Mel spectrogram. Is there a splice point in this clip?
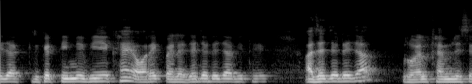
no; 0 cuts

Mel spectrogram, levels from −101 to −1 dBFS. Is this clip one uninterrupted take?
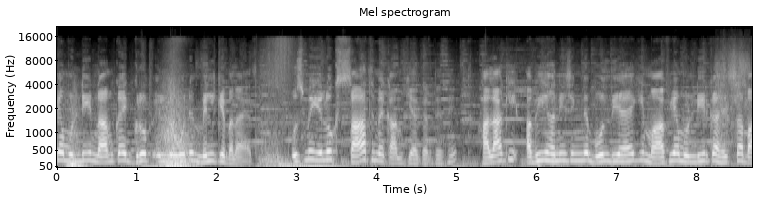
yes; 0 cuts

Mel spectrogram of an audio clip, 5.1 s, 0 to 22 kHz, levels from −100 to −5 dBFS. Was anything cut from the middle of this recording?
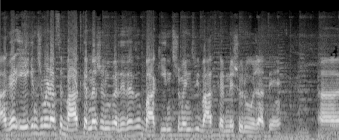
no; 0 cuts

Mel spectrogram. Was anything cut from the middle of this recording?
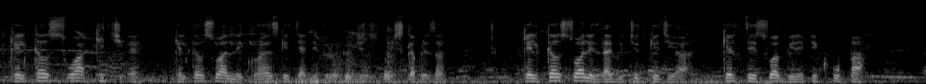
yes; 1 cut; at 1.7 s

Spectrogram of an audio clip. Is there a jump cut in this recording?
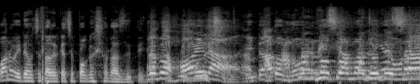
yes; 1 cut; at 1.5 s

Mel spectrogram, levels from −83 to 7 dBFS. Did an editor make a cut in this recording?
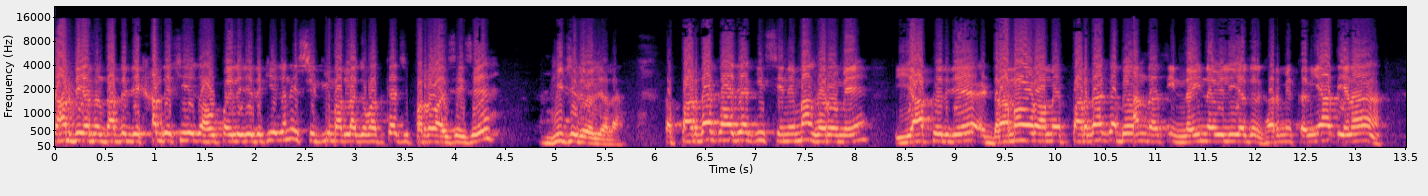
yes; 2 cuts; at 1.1 s, 10.8 s

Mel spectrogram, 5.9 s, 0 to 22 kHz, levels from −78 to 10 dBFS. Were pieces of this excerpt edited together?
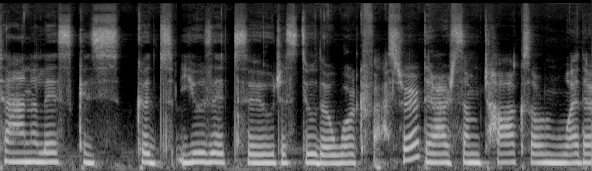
yes; 2 cuts; at 1.8 s, 4.3 s

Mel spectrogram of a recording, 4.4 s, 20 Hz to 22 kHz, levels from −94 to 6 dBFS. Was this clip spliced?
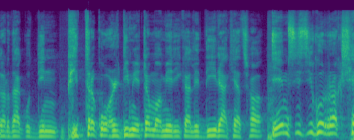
yes; 1 cut; at 3.3 s

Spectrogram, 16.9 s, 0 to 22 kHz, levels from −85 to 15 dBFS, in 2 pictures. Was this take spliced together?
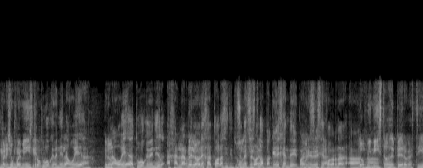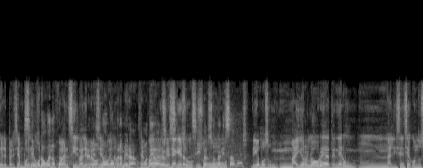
no; 0 cuts

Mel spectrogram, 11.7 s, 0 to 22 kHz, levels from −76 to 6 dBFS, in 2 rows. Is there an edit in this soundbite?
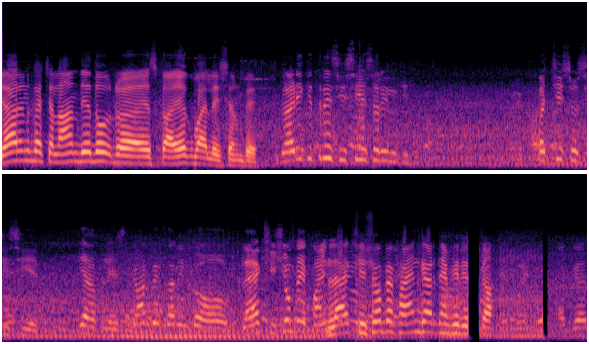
no; 0 cuts

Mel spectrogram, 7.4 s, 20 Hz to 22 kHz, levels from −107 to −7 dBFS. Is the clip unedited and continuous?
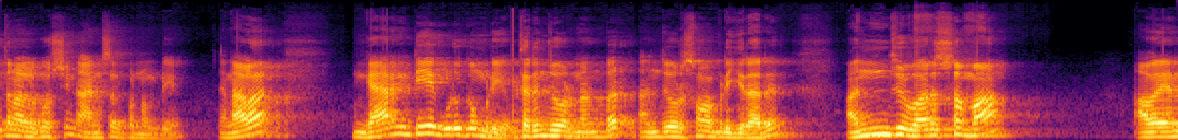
no; 1 cut; at 3.2 s

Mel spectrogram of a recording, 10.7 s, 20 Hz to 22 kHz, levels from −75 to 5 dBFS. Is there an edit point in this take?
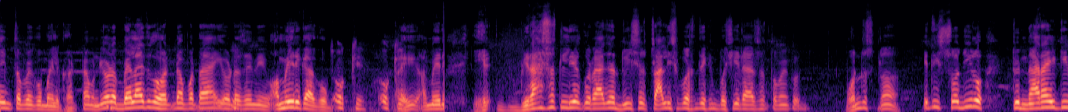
yes; 1 cut; at 4.5 s

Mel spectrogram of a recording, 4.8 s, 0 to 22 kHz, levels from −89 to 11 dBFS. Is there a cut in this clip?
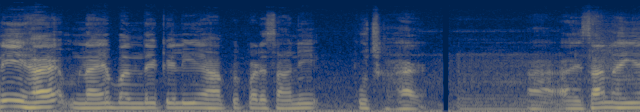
no; 0 cuts

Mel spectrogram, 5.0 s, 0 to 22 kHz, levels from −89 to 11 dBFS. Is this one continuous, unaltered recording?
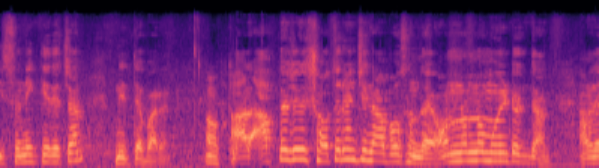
yes; 0 cuts

